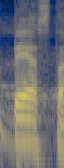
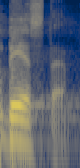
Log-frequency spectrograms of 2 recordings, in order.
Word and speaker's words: besta: Mas ninguém pronuncia besta, né? As pessoas pronunciam besta. Então, besta, e algumas pessoas pensam que besta que tem alguma coisa a ver com jumento lá no Nordeste. Não tem nada a ver, a palavra não é besta, é besta, a pronúncia correta, e a tradução literal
